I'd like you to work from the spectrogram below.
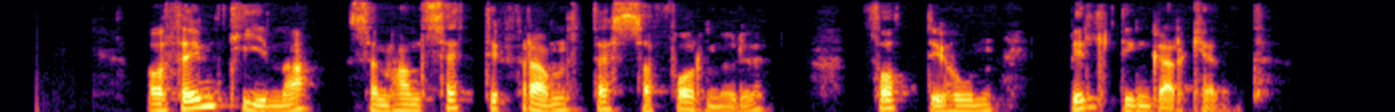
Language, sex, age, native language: Icelandic, male, 30-39, Icelandic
